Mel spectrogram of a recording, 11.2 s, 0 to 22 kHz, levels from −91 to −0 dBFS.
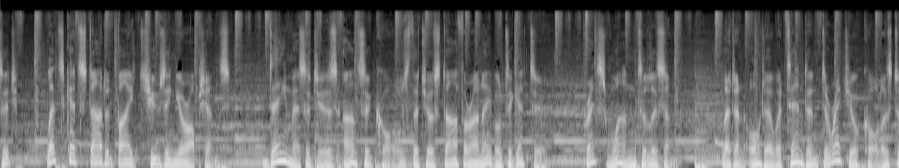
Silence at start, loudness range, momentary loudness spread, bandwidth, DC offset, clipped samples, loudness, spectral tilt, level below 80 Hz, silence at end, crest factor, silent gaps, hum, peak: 0 s; 1 LU; 6 LU; 16.5 kHz; under 0.1%; under 0.1%; -18 LUFS; -5.5 dB/octave; -28 dBFS; 0 s; 14 dB; none; none; -2 dBFS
